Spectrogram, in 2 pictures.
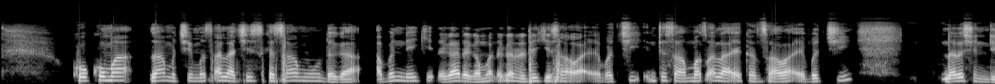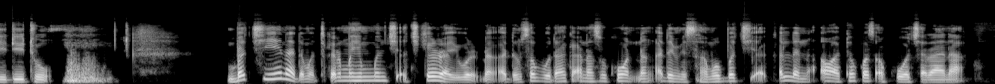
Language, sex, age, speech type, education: Hausa, male, 15-29, spontaneous, tertiary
